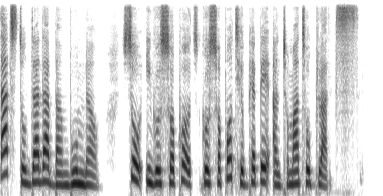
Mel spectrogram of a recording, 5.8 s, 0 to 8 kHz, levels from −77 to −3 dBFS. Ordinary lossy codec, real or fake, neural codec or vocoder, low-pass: none; fake; codec, 16 kHz, 0.5 kbps, X-Codec, HuBERT features, trained on LibriSpeech; 7.2 kHz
